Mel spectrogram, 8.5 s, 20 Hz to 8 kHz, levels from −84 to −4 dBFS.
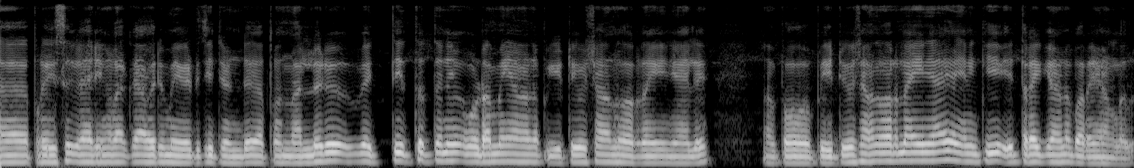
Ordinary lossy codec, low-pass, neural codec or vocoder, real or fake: none; 7.2 kHz; codec, 16 kHz in and 24 kHz out, 2.2 kbps, FireRedTTS-2 codec; fake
